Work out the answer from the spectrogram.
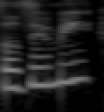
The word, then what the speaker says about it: AZM: AZM, but it's pronounced Azumi. Maybe. I hope I'm pronouncing that right. Again, I apologize if I butchered that. No, that sounds right. Azumi I thought AZM was initials, and I did not realize it was pronounced Azumi.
